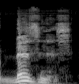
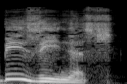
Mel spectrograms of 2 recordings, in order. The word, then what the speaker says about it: business: 这跟你没有关系。None, N-O-N-E. None of your business. B-U-S-I-N-E-S-S.那个不要念成 business, 叫 business, 那个 I 是不发音的 business。好啦，他就是不听。The only time she gets excited,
